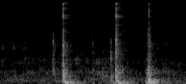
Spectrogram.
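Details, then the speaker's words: Dialysis machine during disconnection: after pressing unload cassette and confirming, three sharp clicks in a quiet room as the arterial pump stops, which is normal before opening the sensor bar. "wait for the arterial pump to stop you've heard that clicking sound that's it that's when the arterial pump had stopped"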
